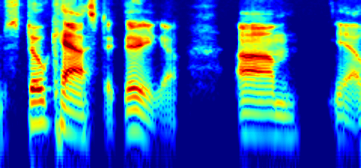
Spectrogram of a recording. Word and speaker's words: stochastic: I put the K in front of it. My mind is. I think I read it wrong the first time. Stochastic.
